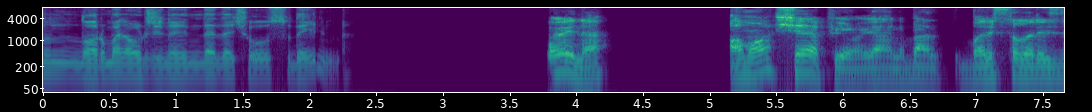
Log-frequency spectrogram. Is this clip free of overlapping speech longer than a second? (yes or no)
yes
